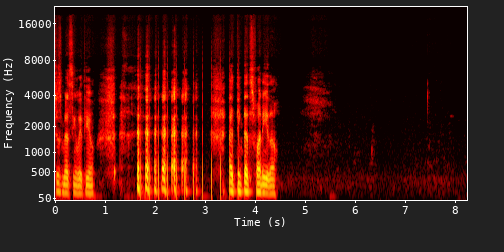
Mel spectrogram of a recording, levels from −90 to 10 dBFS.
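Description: Interference from nearby equipment or a faulty connection likely injects a train of clicks from 1.70 to 3.67 s, ending just before "that's funny though". About ten evenly spaced pulses tick at 5.6 per second, popping roughly 10 dB above the speech.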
